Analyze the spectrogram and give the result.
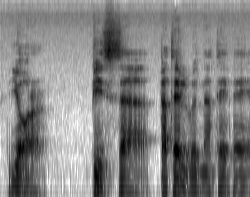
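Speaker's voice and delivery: put-on French accent slipping in. Trying to keep a character's Spanish accent: put-on French accent. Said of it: "I keep going French again".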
